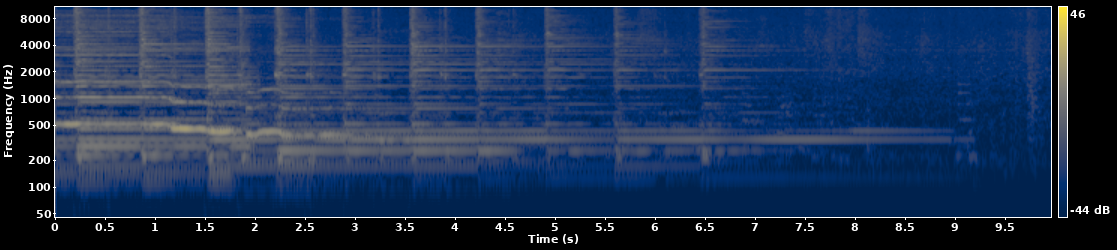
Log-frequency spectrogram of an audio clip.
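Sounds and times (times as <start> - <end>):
acoustic guitar chord ringing: 0.0 - 9.2.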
